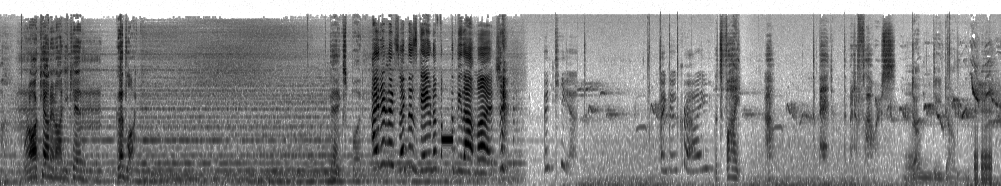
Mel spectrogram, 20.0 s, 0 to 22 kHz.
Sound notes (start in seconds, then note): 3.6 touching music; 11.6 birds twittering; 15.4 gasping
